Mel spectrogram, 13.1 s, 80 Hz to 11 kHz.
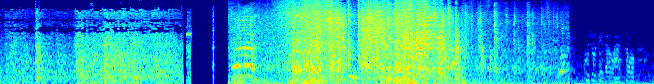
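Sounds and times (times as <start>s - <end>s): person shouting: 4.6s - 5.2s
slabs and boards crashing down: 4.7s - 11.2s.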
